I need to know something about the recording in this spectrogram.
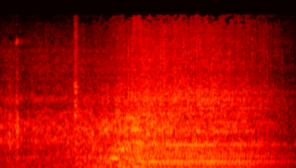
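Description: Intro sound effect: a rush of noise that swells to a peak around the middle and then fades away, with two clicks in the first second and a low steady hum underneath from about halfway.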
